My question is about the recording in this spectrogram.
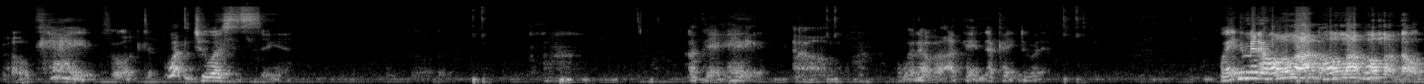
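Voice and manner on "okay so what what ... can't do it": hushed whisper, barely voiced. Real, not acted. Whispering to himself while searching TikTok. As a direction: whisper it so nobody hears.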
